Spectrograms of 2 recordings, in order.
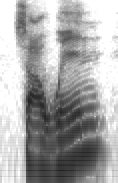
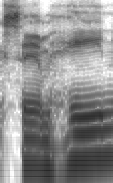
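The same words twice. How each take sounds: First: The word is said the traditional way. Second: The word is said as it is spelled. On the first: "is how you pronounce it" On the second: "is the way it's spelled"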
